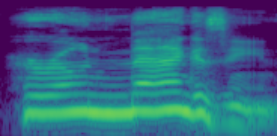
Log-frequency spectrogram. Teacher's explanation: so her and own less stressed a little flatter leading up in pitch and energy to the stressed syllable mag her own magazine and then smoothly the voice falls off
